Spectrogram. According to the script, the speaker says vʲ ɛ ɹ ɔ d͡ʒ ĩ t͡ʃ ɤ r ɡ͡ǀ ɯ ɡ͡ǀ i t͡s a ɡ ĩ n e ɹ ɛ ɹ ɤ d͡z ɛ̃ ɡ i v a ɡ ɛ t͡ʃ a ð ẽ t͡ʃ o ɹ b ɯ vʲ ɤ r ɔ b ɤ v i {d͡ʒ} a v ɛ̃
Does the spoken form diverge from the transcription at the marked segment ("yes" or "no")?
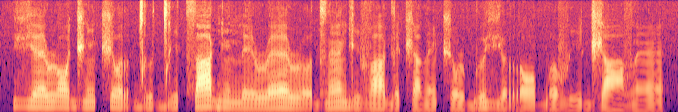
no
